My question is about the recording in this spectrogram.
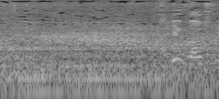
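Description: Steady low hum of a car engine running at idle, heard from inside the car's cabin.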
